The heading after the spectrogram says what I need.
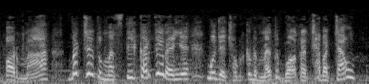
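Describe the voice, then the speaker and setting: A woman's voice: fairly high pitch, very animated, fast. A woman voicing a childlike, playful young dinosaur in a Hindi cartoon dub, eagerly chattering and repeating words. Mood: cheerful, pleading.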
